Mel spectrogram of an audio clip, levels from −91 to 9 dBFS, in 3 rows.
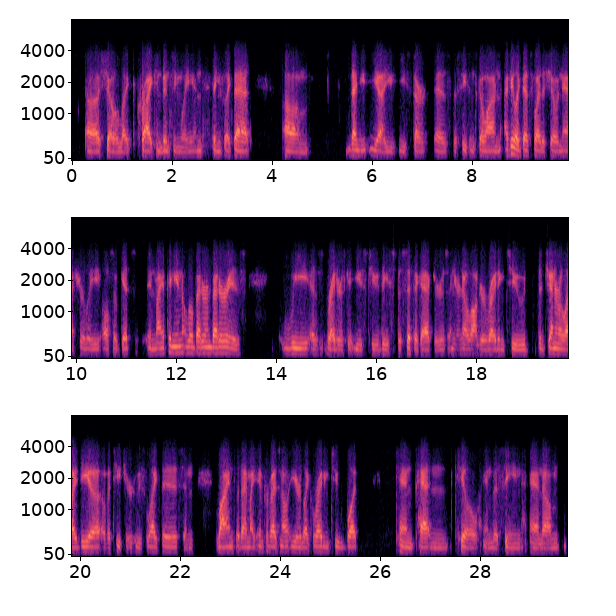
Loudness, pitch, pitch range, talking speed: -24 LUFS, 100 Hz, 95-110 Hz, 175 wpm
